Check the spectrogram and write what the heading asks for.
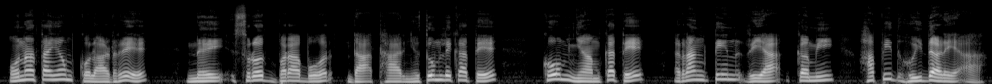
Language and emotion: Santali, neutral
